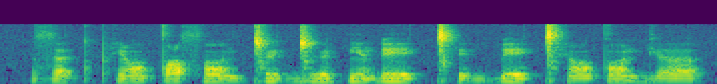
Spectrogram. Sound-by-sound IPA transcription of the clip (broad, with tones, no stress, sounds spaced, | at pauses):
z ɐ˨ t pʰ ẽ˨ tˤ ə˨ sˤ ɛ̃˥˨ ɡ ǀ ʏ˥˨ ɡ͡ǀ ø˥˨ pʲ ə̃˥˨ ɗ e˥˨ ǀʰ ɪ˨ ɡ ɓ e˥˨ ǀʰ ɛ̃˨ tˤ ə̃˥˨ bʲ ɐ˨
